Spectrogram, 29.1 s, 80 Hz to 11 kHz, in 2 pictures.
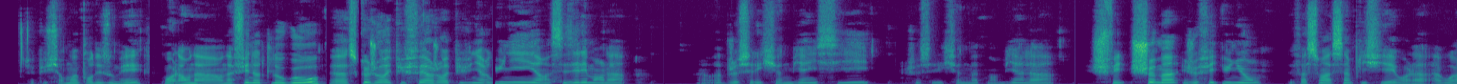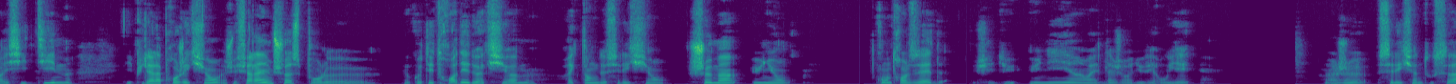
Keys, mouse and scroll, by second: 0.1 -, 0.3 -, 0.8 F1, 1.3 click, 1.5 middle click, 4.2-5.8 drag, 6.3 middle click, 6.7-8.2 drag, 8.6 middle click, 9.6 click, 11.3 click, 12.3 click, 14.8 click, 15.9 click, 19.4-20.9 drag, 21.4 click, 22.3 click, 23.3 ctrl+z, 24.2 click, 26.3 click, 27.5-28.5 drag.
